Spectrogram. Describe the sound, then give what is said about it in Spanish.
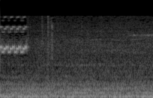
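A telephone rings briefly with an incoming call, a short electronic trill at the very start that stops quickly and leaves only a steady low background hiss. “A ver, atiendo la llamada y continúo con la lectura.”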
